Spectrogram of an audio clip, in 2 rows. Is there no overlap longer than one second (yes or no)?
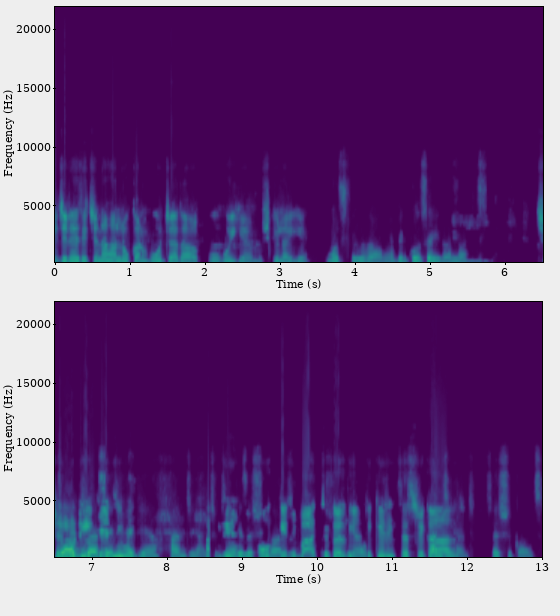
no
